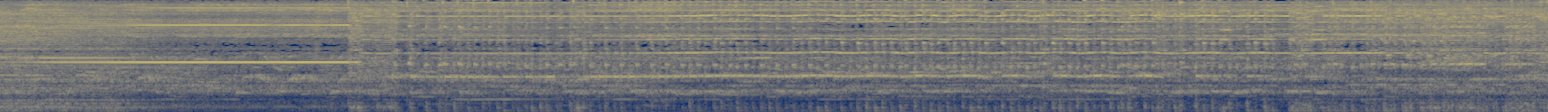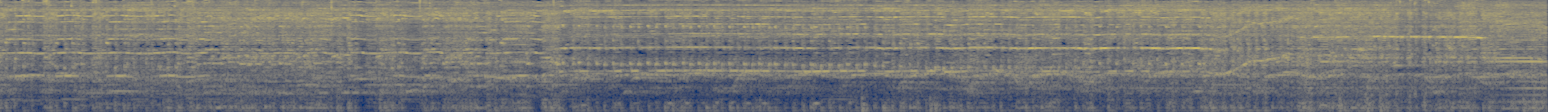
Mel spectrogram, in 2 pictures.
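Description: Jazzmaster-style electric guitar being strummed and picked, a dense wash of sustained, ringing notes with a noisy edge, steady throughout and a little louder in the first few seconds.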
